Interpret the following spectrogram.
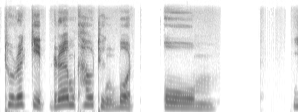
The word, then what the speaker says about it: โอม: ทำ สมาธิ หรือ โยคะ เรา จะ ออก เสียง อะ อุ ม แบบ ยาว ๆ เพื่อ ให้ จิต ใจ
